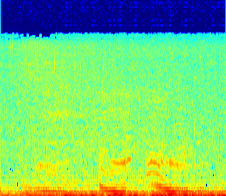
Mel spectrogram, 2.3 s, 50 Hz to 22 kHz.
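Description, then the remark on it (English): Muffled, close-up whale quack calls, recorded during the Antarctic summer by a microphone in an instrument package attached to a whale with suction cups: two low, downward-sweeping quack-like pulses, exactly 3.1 seconds apart, over a constant rumbling, watery background noise, each call lasting a fraction of a second. “Briefly, in one of these recordings, was a muffled up-close version of the quack.”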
